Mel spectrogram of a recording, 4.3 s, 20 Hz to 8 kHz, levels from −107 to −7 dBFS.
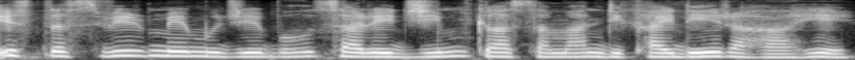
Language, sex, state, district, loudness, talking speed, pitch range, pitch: Hindi, female, Arunachal Pradesh, Papum Pare, -15 LUFS, 180 wpm, 190-210 Hz, 195 Hz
